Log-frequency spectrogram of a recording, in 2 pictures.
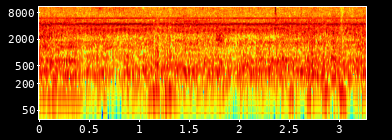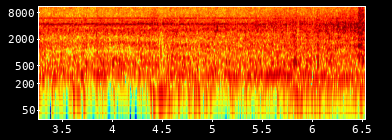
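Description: A race car engine at a hobby-division racing event roars steadily in the distance, a continuous broad drone with wind noise that holds loud and even throughout.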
